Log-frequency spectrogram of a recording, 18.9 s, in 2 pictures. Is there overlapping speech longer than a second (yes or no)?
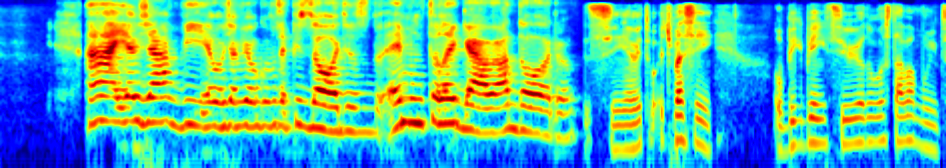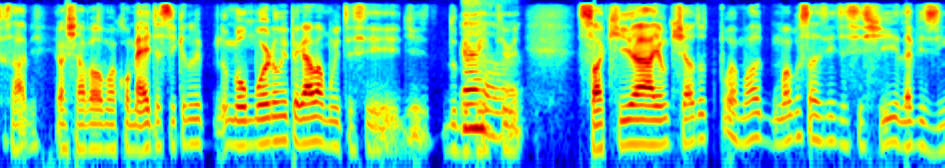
no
